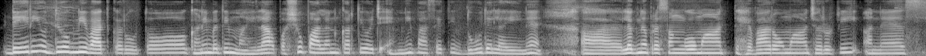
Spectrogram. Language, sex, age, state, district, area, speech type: Gujarati, female, 30-45, Gujarat, Surat, rural, spontaneous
